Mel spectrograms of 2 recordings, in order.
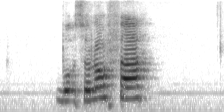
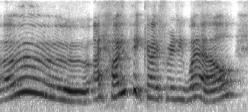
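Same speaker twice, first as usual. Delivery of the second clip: higher and louder, genuinely thrilled for them; excited good wishes; 3 semitones higher, 8 dB louder, slower than usual. Real, not acted. Streamer cheering on a viewer starting work, excited. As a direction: burst out with delighted encouragement. Wishing viewer luck on new job.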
